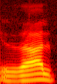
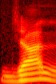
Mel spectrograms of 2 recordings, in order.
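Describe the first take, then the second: First: It begins with a 'dh' sound, tongue at teeth. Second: It begins with a 'j' sound. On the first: The speaker calls it right. "जाल पढ़ें उसको।" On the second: The speaker calls it wrong. "जाल नहीं"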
